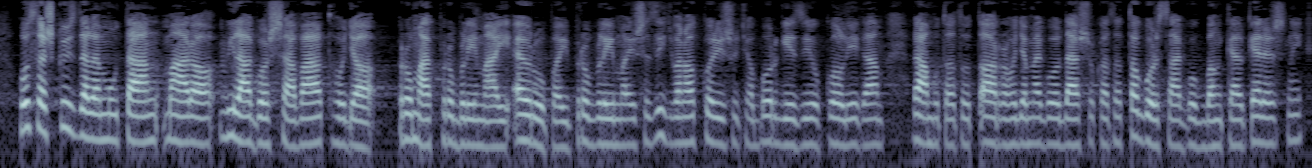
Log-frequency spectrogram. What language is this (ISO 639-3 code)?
hun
